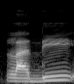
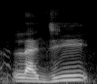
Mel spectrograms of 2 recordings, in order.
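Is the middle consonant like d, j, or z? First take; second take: d; j. First: The middle consonant sounds like a d. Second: The middle consonant sounds like a j. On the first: "ini sama dengan da" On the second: "atau menjadi ja, laji, salah ya"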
